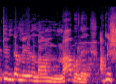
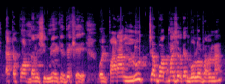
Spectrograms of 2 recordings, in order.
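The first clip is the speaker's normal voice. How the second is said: ordinary talk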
